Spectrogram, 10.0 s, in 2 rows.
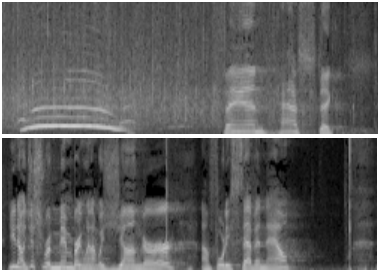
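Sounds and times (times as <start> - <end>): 
audience clapping hands: 0.0 - 4.4
speech: 3.0 - 9.0.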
